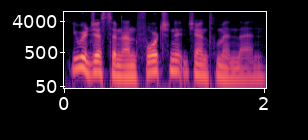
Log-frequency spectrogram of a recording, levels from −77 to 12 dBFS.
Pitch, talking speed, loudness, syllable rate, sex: 115 Hz, 205 wpm, -19 LUFS, 7.3 syllables/s, male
